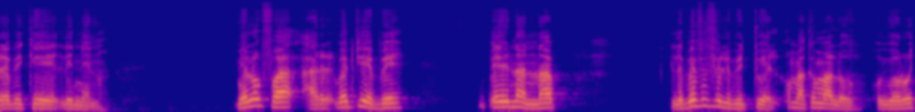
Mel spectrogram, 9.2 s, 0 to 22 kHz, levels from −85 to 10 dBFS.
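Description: Opus compression runs throughout this speech clip: audibly grainy, rough texture up to 20.3 kHz, likely from CELT-mode noise-filled bands starved of bits, fitting roughly 24 kbps.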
